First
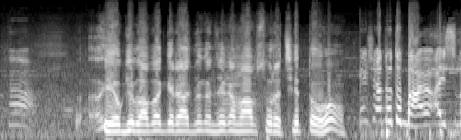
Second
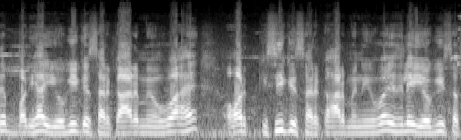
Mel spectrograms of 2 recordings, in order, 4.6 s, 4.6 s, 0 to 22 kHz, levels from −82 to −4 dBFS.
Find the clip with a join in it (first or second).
first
